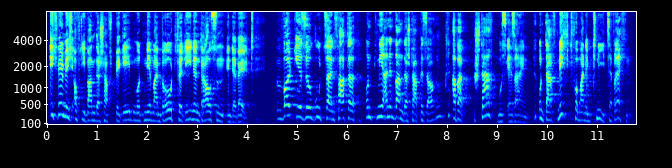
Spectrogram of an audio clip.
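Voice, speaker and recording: A blunt young giant, the hungry son of a farmer in a radio play. The voice is bright and forceful, with a rather high pitch for a man. Its pitch swings widely as he demands more food. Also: animated, moderate pace. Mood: demanding. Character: young male giant, huge, strong and always hungry.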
